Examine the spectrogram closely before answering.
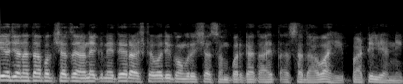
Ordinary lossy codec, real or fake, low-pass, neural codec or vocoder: Opus, 16 kbps; real; 7.2 kHz; none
